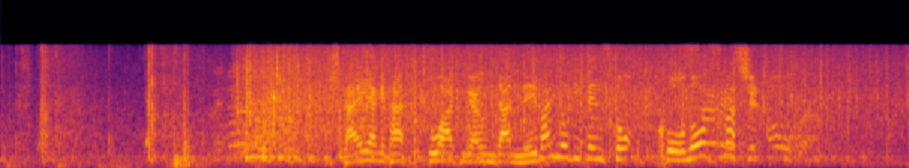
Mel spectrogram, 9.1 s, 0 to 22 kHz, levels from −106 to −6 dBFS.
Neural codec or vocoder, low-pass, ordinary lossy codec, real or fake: none; 7.2 kHz; none; real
